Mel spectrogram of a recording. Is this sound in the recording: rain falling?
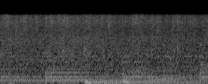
yes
